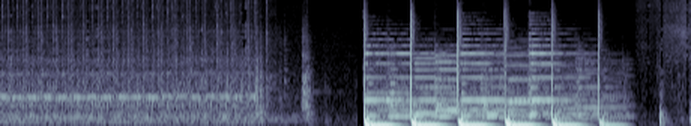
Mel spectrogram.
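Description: Sewing machine stitching fabric with a freshly changed bobbin: a steady whirring run that stops, a short pause, then six loud, close, rhythmic bursts of rapid needle clatter, each a second or less, ending with a single brief start.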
